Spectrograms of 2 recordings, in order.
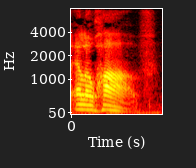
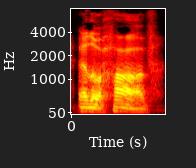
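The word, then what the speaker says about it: אלהיו: I wanted you to notice that he says here Elohav. So he's pronouncing this as av and this uh comments and yod combination the he like it's he's not pronouncing the yod at all.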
